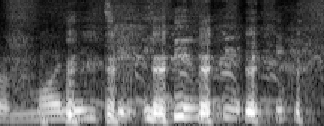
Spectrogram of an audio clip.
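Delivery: speaking through laughter.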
